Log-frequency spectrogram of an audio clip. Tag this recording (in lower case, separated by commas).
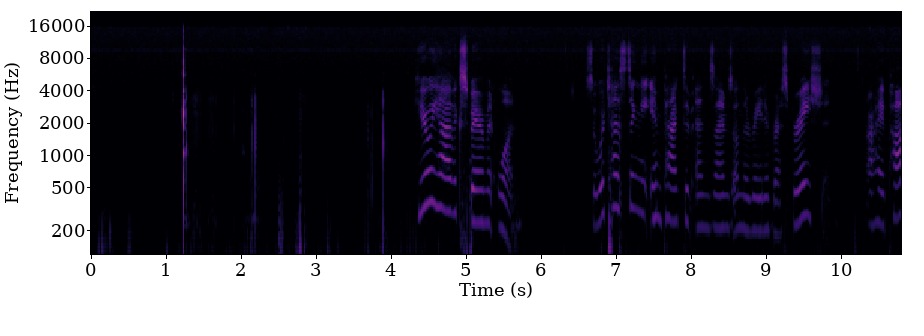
silence, speech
